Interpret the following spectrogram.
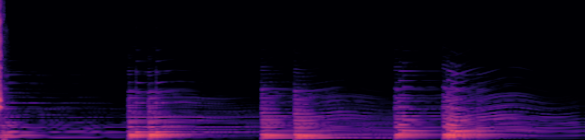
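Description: Sustained keyboard chords playing back through n-Track Studio's Chorus effect with its parameter automation enabled, a new chord about every two seconds. The tones waver in pitch in the later chords.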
